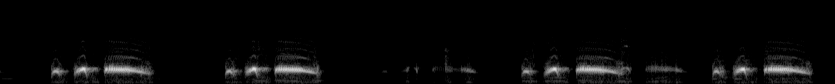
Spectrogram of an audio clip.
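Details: Melodious 'karom' song of a spotted dove: four low, hollow coo phrases, each a short stuttered lead-in and a long sliding coo, with a few faint quiet notes in a pause midway and no other sounds.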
